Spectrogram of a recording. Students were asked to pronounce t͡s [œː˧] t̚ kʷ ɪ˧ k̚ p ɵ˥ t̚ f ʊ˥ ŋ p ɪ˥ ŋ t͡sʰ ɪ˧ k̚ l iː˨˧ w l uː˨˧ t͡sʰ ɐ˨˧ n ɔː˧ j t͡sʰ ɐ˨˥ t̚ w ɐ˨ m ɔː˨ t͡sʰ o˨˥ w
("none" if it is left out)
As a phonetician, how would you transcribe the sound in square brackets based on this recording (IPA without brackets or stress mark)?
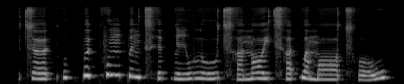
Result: œː˨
